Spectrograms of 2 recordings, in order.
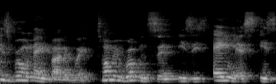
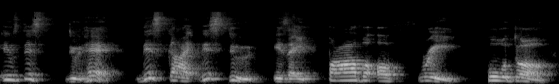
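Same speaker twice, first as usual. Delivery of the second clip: ordinary talk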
